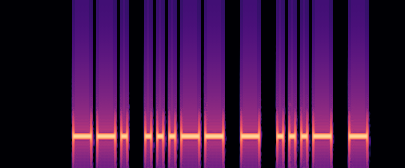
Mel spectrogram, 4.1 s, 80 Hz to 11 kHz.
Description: Morse code, heard as a keyed tone, about 20 wpm, 700 Hz. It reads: G3TVT
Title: DXCC-100 Call Signs - 5 Characters - 20wpm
